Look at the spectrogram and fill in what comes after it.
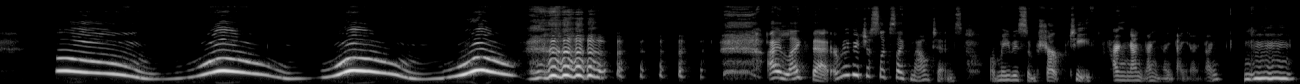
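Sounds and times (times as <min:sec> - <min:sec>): woman singing sliding ooh: 0:00.6 - 0:05.3.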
